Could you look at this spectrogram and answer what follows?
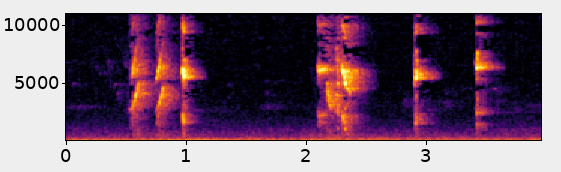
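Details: Saffron finch song meant for teaching captive birds: short bursts of two or three bright, high chirps, then single clipped notes, over a faint low hum.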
